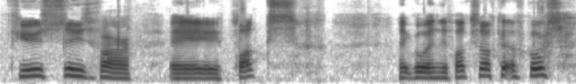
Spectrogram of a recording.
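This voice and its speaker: A man with a slightly high voice rants off the cuff at an unhurried, dragging pace. He is sardonic and sweary, breaking his commentary into short halting chunks. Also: clean tone. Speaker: vlogger giving political commentary. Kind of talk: off-the-cuff spoken rant.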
